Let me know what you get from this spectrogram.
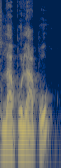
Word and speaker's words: Lapu-Lapu: Can you tell us about Lapu-Lapu? Yeah, I'm probably not pronouncing that correctly. I apologize. – No, don't worry. That is a Cebuano name. It's actually pronounced Lapu-Lapu.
